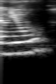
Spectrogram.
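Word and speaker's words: knew: भी न्यू होता है यहां पर के साइलेंट है यह वाला न्यू तो कांटेक्ट में हमको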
